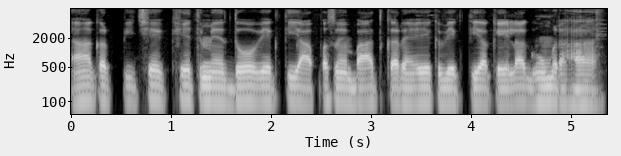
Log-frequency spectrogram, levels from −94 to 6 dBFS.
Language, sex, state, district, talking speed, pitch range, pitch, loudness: Hindi, male, Jharkhand, Palamu, 190 wpm, 95-105 Hz, 100 Hz, -16 LUFS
